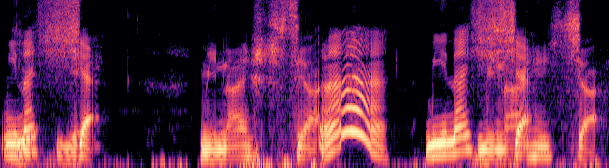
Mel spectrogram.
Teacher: tengah lidahnya naikin kayak mau bilang huruf Y, tapi pakai nafas.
